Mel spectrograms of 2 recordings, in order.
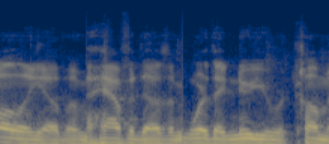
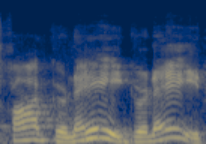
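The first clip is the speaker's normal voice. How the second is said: retold yell; 7 semitones higher, slower than usual. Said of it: "One of my guys yelled".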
